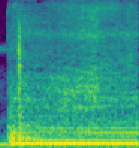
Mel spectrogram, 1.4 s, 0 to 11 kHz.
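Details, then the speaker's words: 1986 Corvette C4 L98, first start after long storage, key on before cranking: steady low hum of the fuel pump, even tone, no surging or whine, system primed, leak-tested, regulator cleaned; fuel pump running normally. "So my fuel pump is running. Like I said, I've already primed it, all the air's out. Did a leak test. I don't know if you can hear the fuel running through the rail in this video, but you can."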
